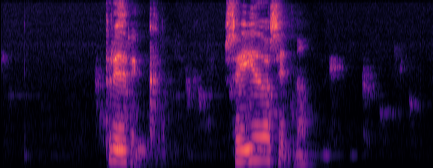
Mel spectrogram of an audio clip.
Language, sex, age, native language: Icelandic, female, 40-49, Icelandic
